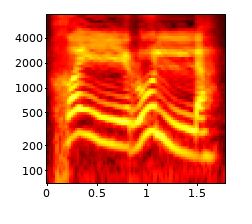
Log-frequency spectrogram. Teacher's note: Tanwin bertemu dengan lam. Memasukkan dekat lam. Dia masuk dekat lam tanpa kita dengung.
